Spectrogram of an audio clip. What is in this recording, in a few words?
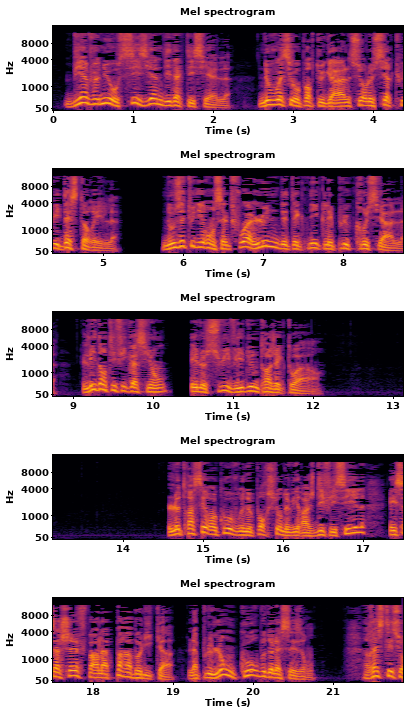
racingline french; MotoGP 3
